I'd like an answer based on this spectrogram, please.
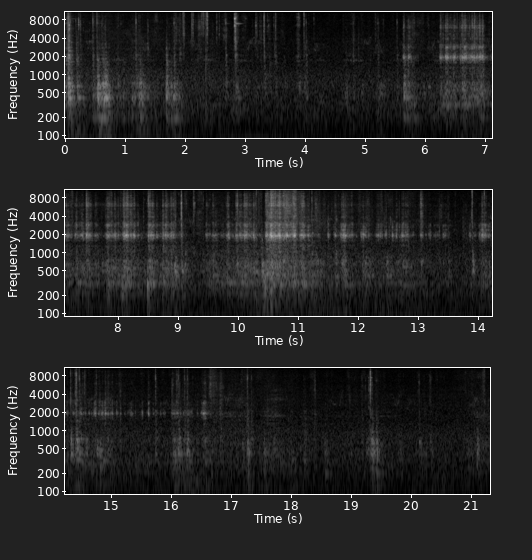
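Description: Small metal hand tools clinking and scraping on a brake line during flaring preparation. About six seconds in, a thin, steady metal-on-metal squeal starts as the tool is worked on the line; it comes and goes for about ten seconds, loudest near the middle.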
